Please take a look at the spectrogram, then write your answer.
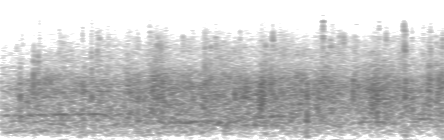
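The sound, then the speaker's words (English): Steady audience applause after a mention of the Pittsburgh Steelers and Super Bowls, a dense wash of many hands clapping at once, sustained and fairly loud throughout with no pauses or voices standing out. “The only time I'll get an applause is Pittsburgh Steelers.”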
